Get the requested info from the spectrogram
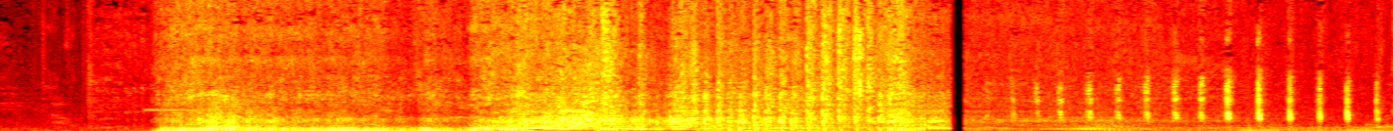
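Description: Car engine starting with a sudden loud burst about a second in, then revved, its pitch rising and falling, until the sound cuts off abruptly after about seven seconds. A quieter stretch with rapid, even pulses follows.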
